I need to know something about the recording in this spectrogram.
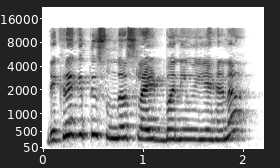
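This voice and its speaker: A woman teacher telling a scripture story to children in an online class, animated and asking them questions as she goes. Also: high voice, fast talker. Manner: animated, repeats phrases, asks children questions. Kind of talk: storytelling lesson to children with slides.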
